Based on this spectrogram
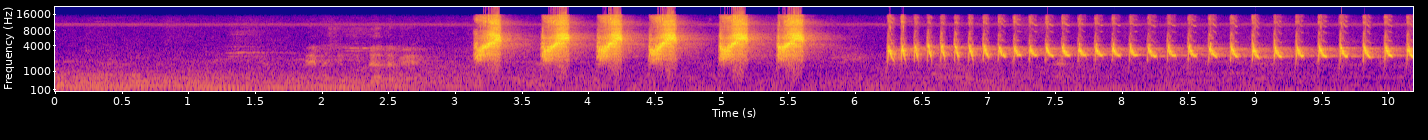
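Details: Long-tailed shrike in full varied song: soft chatter, then six loud sharp rising notes at steady intervals, switching to a rapid, even trill of clipped high notes lasting several seconds.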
